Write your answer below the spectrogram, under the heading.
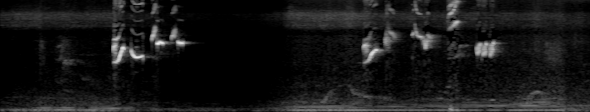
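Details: Chestnut-capped thrush singing as a lure for birds that have gone silent, two short bursts of whistled, slurred notes and rough chatter separated by a pause, over a faint steady hum and low rumble.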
